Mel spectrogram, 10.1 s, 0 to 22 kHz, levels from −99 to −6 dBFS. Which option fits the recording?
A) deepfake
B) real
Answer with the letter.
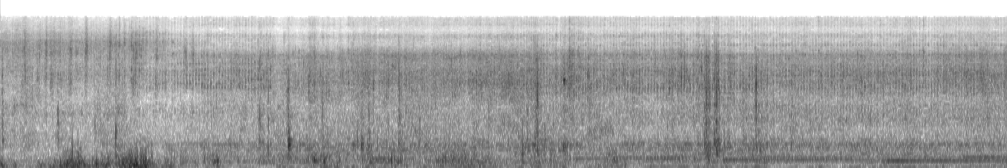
B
